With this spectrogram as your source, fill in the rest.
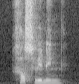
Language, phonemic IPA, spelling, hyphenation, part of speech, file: Dutch, /ˈɣɑsˌʋɪ.nɪŋ/, gaswinning, gas‧win‧ning, noun, Nl-gaswinning.ogg
- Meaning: natural gas (fossil fuel) extraction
